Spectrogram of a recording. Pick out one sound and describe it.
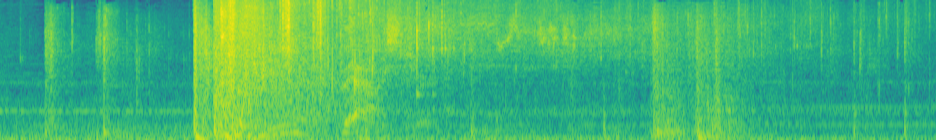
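A gunshot rings out sharply.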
